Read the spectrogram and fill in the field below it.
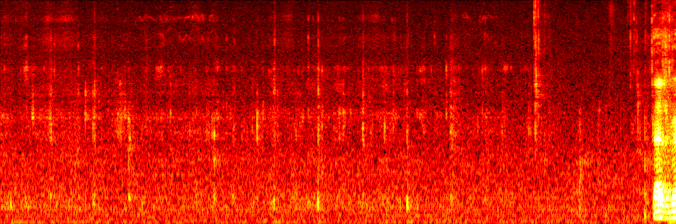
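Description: A man chews crunchy food close to a microphone, with soft wet mouth sounds.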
